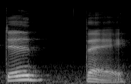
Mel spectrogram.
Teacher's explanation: when we link to a th sound from a consonant sound from a t or a d or any other stopped consonant sound we don't release that first consonant so rather than saying did they with a break between and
